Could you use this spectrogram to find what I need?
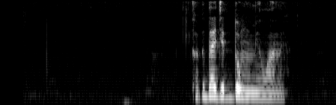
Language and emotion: Russian, neutral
